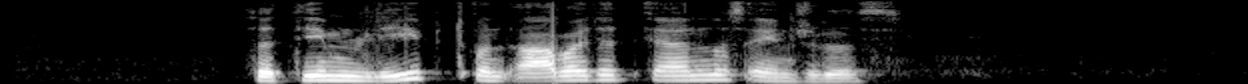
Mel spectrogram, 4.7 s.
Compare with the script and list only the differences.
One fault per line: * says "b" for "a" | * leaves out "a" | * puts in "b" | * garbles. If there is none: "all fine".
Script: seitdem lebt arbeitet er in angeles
* puts in "und"
* puts in "los"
